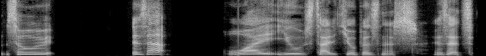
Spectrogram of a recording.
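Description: A woman's voice: mid-range voice, slow, no echo, studio quality. A woman hosting a business podcast, reading a scripted welcome and then asking her guest conversational questions. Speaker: podcast host. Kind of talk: podcast interview.

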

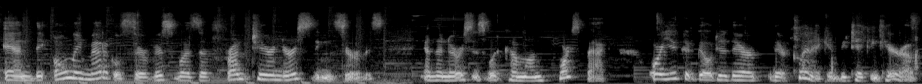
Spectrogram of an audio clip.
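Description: An older Appalachian woman from Kentucky, an author and academic, rambles reflectively through anecdotes as an interview guest, her slight Kentucky accent audible. Her medium-pitched voice is creaky and mellow with lively intonation at a normal speed, over soft background music in poor-quality audio.

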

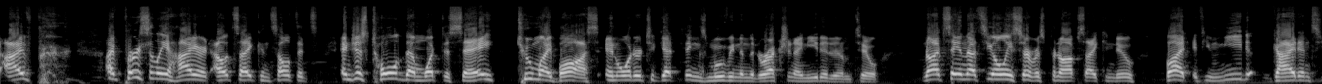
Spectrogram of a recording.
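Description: High-voiced, energetic livestream host man. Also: no room sound. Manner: energetic, slangy, addresses chat directly. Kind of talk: casual livestream chat.

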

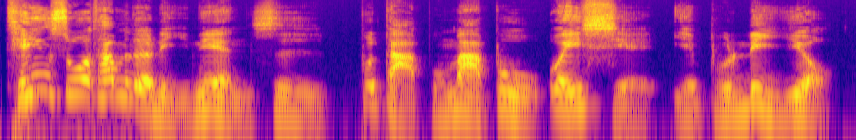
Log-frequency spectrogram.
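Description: A man co-hosting a podcast, telling stories in a casual, animated chat. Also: mid-range voice, moderate pace, husky, no room sound, clean studio sound. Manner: storytelling, animated. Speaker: podcast co-host.

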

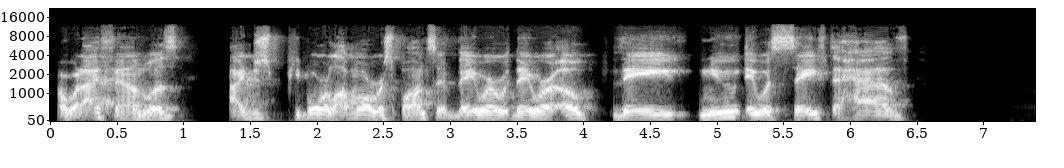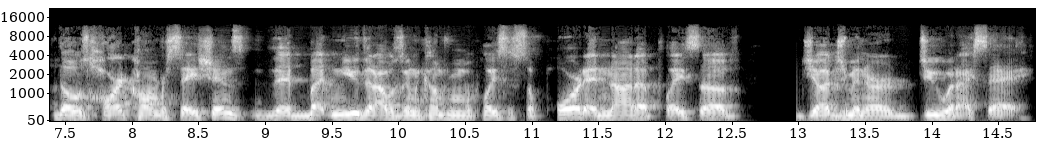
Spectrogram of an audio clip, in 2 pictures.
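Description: This podcast guest, a young gym owner from Lebanon raised in California, isn't a native English speaker and talks in a relaxed interview style. His voice sits in the mid range, moves at normal speed, and sounds fairly bright with fairly even intonation. Sentences get restarted and "man" pops up frequently.

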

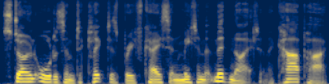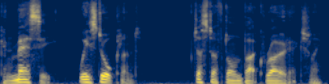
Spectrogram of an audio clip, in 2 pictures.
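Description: A man, hosting and narrating a true-crime story in a measured, matter-of-fact way. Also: on the low side, expressive, no room sound. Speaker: podcast host.

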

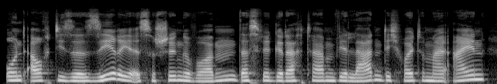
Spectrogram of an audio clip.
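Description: A woman's voice: fairly low pitch, steady tone, normal speed, darkish tone, dry recording, clean studio sound. A woman hosting a podcast, asking questions in an enthusiastic, easy manner and laughing readily. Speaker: podcast host. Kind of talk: casual interview.

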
